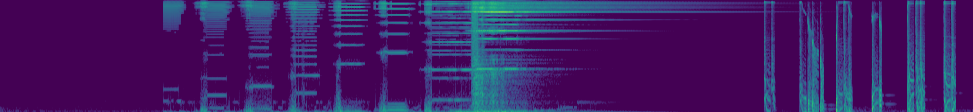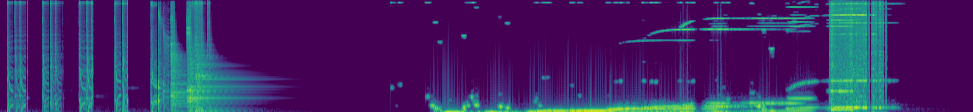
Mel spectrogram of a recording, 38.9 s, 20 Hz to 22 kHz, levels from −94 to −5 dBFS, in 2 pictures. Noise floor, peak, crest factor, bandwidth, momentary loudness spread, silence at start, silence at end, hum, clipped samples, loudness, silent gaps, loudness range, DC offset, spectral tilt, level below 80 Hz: under -90 dBFS; -2 dBFS; 22 dB; over 20 kHz; 26 LU; 3.3 s; 1.5 s; none; under 0.1%; -19 LUFS; 26.36-26.40 s; 25 LU; under 0.1%; -4 dB/octave; -30 dBFS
